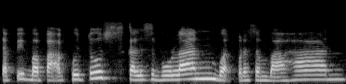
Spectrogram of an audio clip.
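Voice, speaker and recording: At a moderate pace, a woman talks. Her pitch variation is ordinary. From Batak, North Sumatra, Indonesia. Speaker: religious convert. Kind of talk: testimony.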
